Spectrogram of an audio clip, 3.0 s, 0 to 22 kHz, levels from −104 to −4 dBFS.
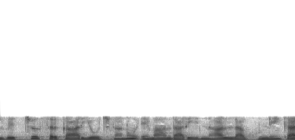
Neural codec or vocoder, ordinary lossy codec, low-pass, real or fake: none; none; 3.6 kHz; real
